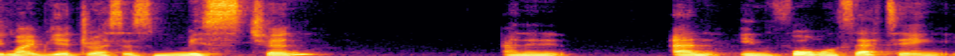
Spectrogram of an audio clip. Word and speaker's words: Tan: So for example, if her family name is Tan, spelled T-A-N, pronounced Chen, for example, Chen Li Mei, Chen would be at the front, and then Li Mei.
